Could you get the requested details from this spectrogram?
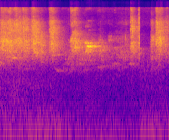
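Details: Chattering budgies give a steady stream of buzzy, scratchy chirps and short squawks, pausing briefly near the end before resuming.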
